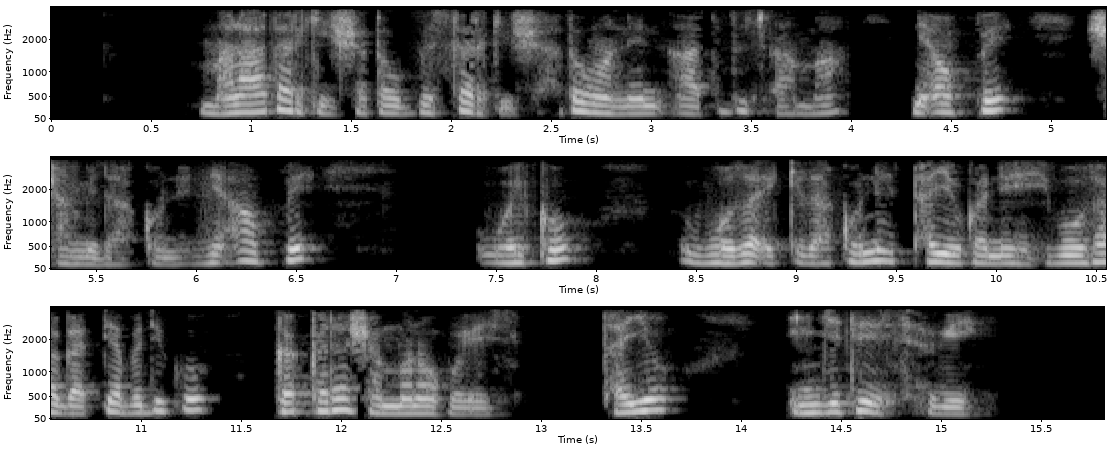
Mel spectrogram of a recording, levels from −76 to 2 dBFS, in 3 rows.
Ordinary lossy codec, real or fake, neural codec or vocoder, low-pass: AAC, 24 kbps; real; none; 3.6 kHz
